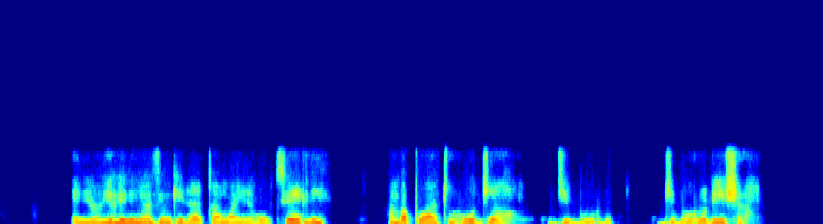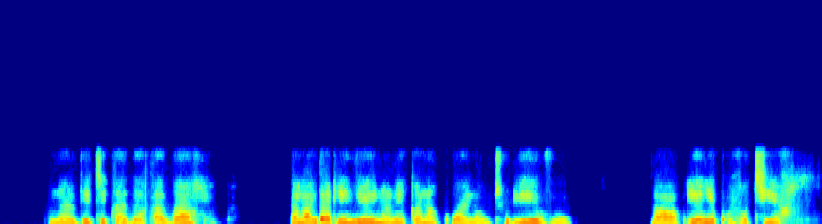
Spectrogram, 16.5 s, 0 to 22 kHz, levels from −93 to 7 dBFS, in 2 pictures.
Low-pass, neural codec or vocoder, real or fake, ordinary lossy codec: 7.2 kHz; codec, 16 kHz, 1 kbps, FreqCodec, smaller model; fake; Opus, 16 kbps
